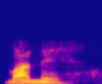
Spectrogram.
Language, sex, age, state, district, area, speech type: Manipuri, female, 60+, Manipur, Kangpokpi, urban, conversation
